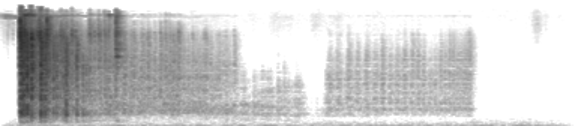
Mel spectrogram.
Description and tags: coin drop wood floor multiple coins
pennies falling onto a wooden floor
floor, drop, coin, wood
